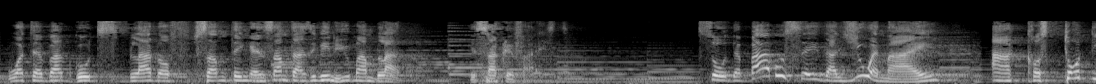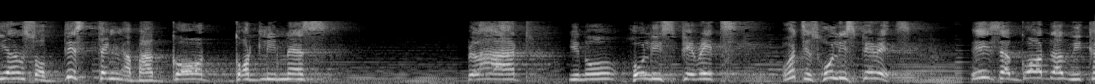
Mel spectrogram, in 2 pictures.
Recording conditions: large echoing room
